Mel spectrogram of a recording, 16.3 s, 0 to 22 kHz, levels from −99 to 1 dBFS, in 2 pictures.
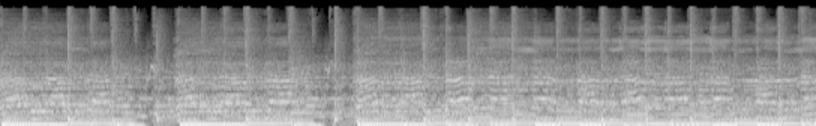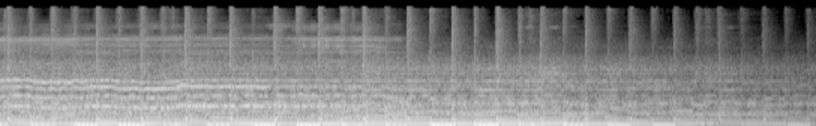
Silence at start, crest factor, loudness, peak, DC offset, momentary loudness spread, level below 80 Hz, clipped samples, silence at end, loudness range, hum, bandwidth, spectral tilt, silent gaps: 0 s; 10 dB; -13 LUFS; -2 dBFS; under 0.1%; 8 LU; -16 dBFS; under 0.1%; 0 s; 3 LU; none; 17 kHz; -6 dB/octave; none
